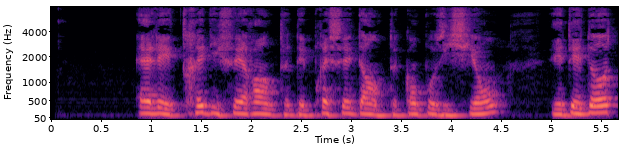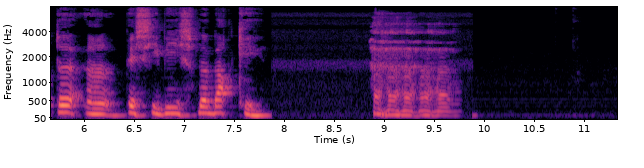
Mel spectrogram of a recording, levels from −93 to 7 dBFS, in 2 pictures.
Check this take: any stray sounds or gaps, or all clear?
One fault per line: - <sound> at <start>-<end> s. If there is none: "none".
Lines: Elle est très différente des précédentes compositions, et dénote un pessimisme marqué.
- laugh at 8.8-9.8 s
